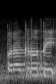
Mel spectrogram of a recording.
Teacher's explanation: రెండు లిప్స్ లోపలి వైపు క్లోజ్ చేస్తే మీకు ఆ ప కింద రకారం కరెక్ట్ గా వినిపిస్తుంది. ప్రకృతి ఆ క్రూ తేల్చి చెప్పాలి. ఆ ప్రక ఎంత స్ట్రెస్ ఇచ్చి చెప్తామో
